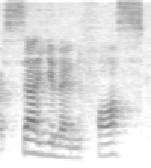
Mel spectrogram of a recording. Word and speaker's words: Seljalandsfoss: for you to at least know how they're pronounced before going. Some of the most common places you'll want to visit are Seljalandsfoss, Gullfoss, Reykjavik, Vik, probably one of the harder ones to say, Jökulsárlón.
